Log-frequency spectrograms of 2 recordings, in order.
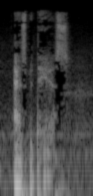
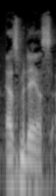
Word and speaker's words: Asmodeus: But what's the right pronunciation? – Asmodeus. – Asmodeus, all right.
